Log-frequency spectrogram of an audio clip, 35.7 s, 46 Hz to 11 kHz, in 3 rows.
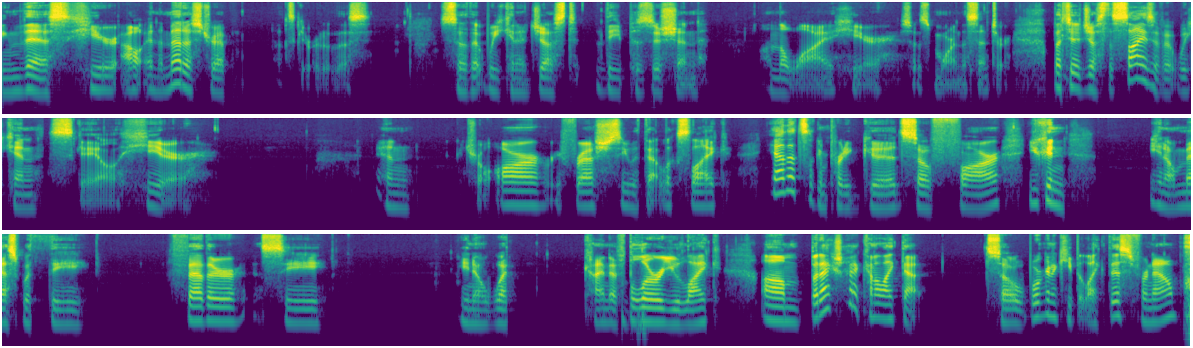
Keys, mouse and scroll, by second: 2.9 n, 3.9-4.2 scroll down 2, 4.2 scroll up 1, 4.3-5.3 scroll down 6, 5.3-6.4 scroll up 1, 6.4-6.7 scroll up 1, 6.7 g, 12.3 s, 16.7 ctrl+r, 17.5-18.8 scroll up 7, 18.8-21.9 scroll up 3, 24.6 alt+s, 27.1 ctrl+r, 28.1-29.0 scroll down 7, 30.3-32.2 scroll up 5, 32.2 scroll down 1, 32.4-32.8 scroll down 3, 32.7 scroll up 1.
